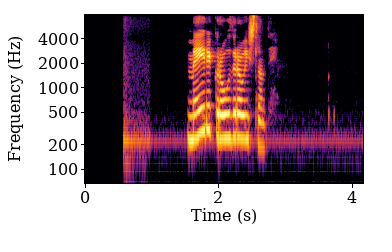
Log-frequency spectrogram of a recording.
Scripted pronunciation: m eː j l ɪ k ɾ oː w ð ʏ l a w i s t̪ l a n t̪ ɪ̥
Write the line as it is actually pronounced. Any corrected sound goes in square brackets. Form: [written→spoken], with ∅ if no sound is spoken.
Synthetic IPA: m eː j [l→ɾ] ɪ k ɾ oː w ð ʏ [l→ɾ] a w i s t̪ l a n t̪ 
